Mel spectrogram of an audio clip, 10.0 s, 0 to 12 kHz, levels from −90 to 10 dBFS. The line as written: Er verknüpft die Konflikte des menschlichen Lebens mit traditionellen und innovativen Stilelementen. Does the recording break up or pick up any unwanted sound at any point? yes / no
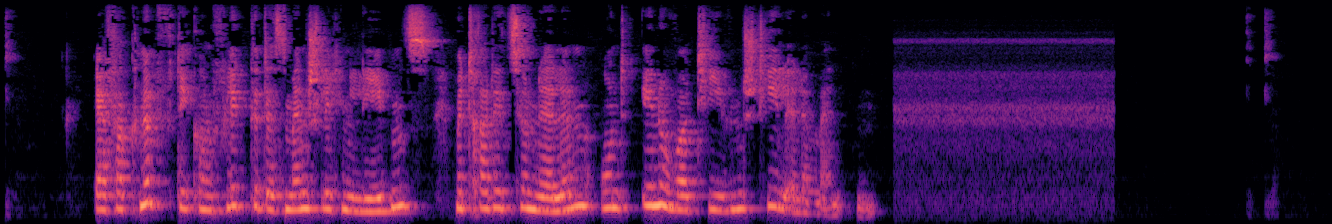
no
